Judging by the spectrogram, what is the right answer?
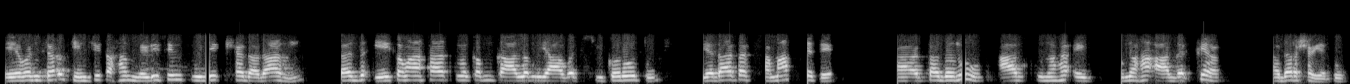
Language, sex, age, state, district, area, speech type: Sanskrit, male, 18-30, Maharashtra, Chandrapur, urban, conversation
